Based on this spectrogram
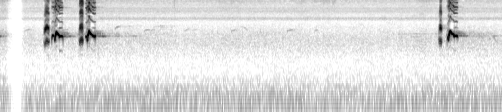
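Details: Wild sooty-headed bulbul, agitated and responding to a lure bird during bird trapping. Loud bright bubbly notes: a quick double burst near the start, then silence, then a single burst near the end, over faint low background noise.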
